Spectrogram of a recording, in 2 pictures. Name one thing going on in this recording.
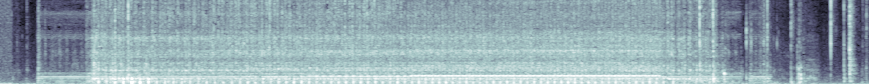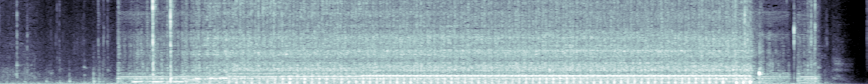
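A sewing machine hums and stitches steadily.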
